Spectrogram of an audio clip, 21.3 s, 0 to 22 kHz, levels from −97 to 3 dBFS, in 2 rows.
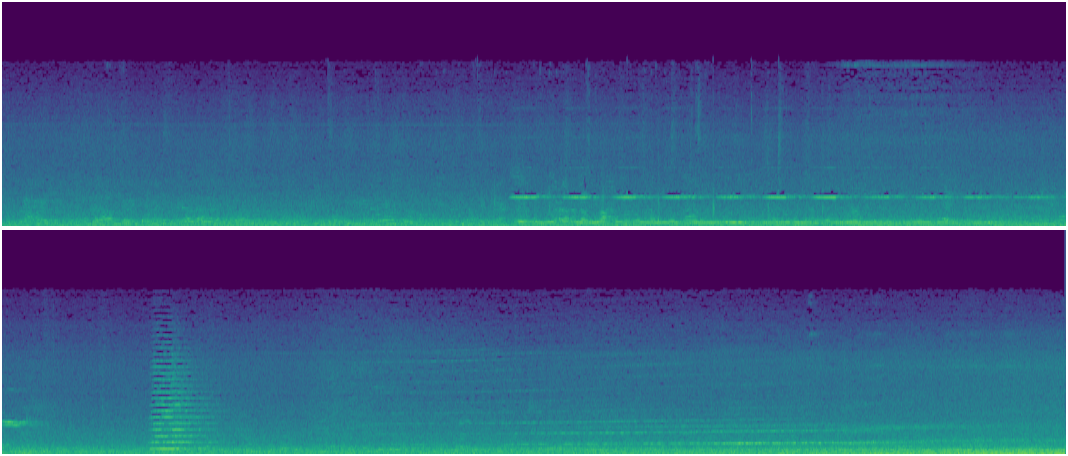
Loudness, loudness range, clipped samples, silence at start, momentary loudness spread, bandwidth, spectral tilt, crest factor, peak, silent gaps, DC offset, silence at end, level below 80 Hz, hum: -28 LUFS; 5 LU; under 0.1%; 0 s; 9 LU; 16.5 kHz; -5 dB/octave; 18 dB; -10 dBFS; none; under 0.1%; 0 s; -38 dBFS; none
